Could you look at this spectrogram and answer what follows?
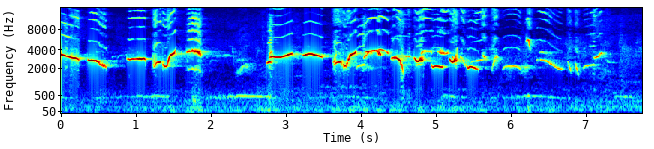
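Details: Oriental magpie-robin (kacer) song played to prompt a quiet bird into singing at home: loud varied whistled phrases, sliding and warbling notes mixed with sharp chirps in bursts, with short pauses between phrases.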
